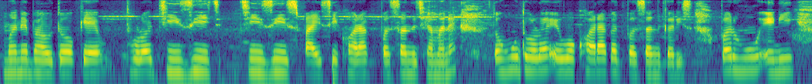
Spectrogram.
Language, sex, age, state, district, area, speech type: Gujarati, female, 18-30, Gujarat, Narmada, urban, spontaneous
